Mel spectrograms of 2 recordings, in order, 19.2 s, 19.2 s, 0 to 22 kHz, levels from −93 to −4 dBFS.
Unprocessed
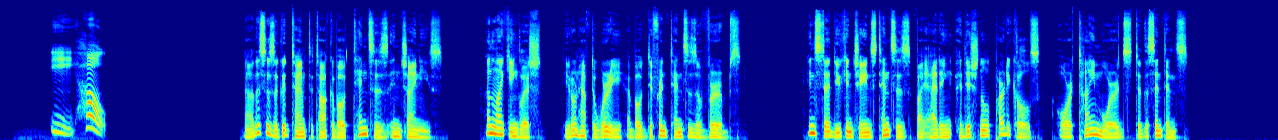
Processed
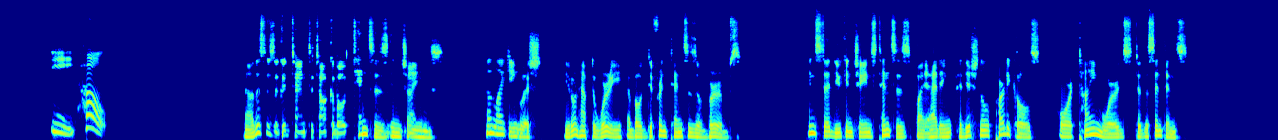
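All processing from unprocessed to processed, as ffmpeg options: -filter_complex "[0:a]asettb=1/sr,asplit=3[a][b][c];[a]atrim=end=3.934[d];[b]atrim=start=3.93:end=5.45,asetpts=PTS-STARTPTS,afade=t=in:d=0.004:c=qsin,afade=t=out:st=1.516:d=0.004:c=qsin,tiltshelf=f=1.2k:g=-9,aecho=1:1:4.5:0.72,atrim=end_sample=67032,acompressor=threshold=-38dB:ratio=6:attack=3.2:release=140:knee=1:detection=peak[e];[c]atrim=start=5.446[f];[d][e]acrossfade=d=0.004:c1=hsin:c2=qsin[g];[g][f]acrossfade=d=0.004:c1=qsin:c2=hsin,asettb=1/sr,asplit=3[h][i][j];[h]atrim=end=6.124[k];[i]atrim=start=6.12:end=7.91,asetpts=PTS-STARTPTS,afade=t=in:d=0.004:c=qsin,afade=t=out:st=1.786:d=0.004:c=qsin,lowpass=f=6k:w=0.5412,lowpass=f=6k:w=1.3066,acompressor=threshold=-36dB:ratio=2.5:attack=3.2:release=140:knee=1:detection=peak,asplit=2[l][m];[m]adelay=23,volume=-5dB[n];[l][n]amix=inputs=2:normalize=0,atrim=end_sample=78939[o];[j]atrim=start=7.906[p];[k][o]acrossfade=d=0.004:c1=hsin:c2=qsin[q];[q][p]acrossfade=d=0.004:c1=qsin:c2=hsin,afftdn=nr=28:nf=-42,highshelf=f=11k:g=3,acompressor=threshold=-40dB:ratio=4,volume=3.5dB"

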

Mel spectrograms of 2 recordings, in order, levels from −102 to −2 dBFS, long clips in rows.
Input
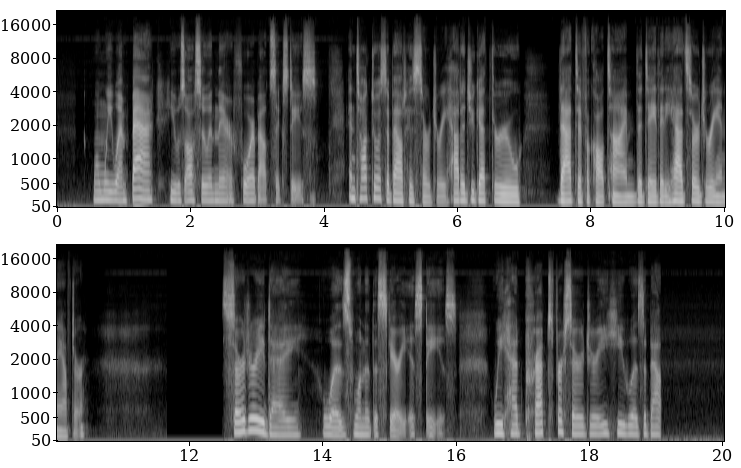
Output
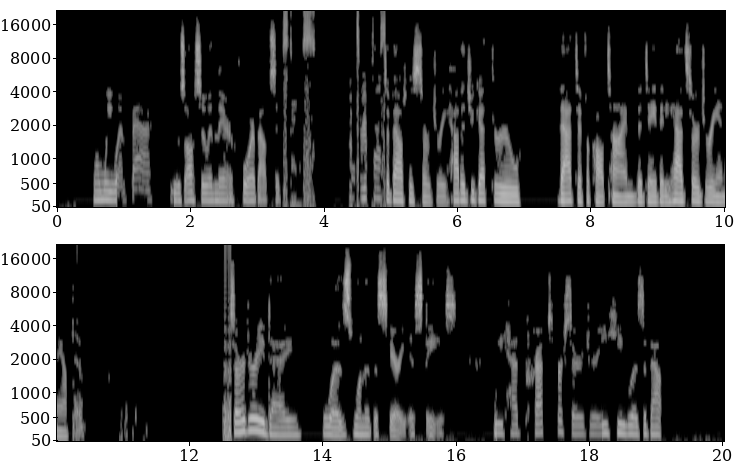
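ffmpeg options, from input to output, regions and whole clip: -filter_complex "[0:a]asettb=1/sr,asplit=3[a][b][c];[a]atrim=end=0.894[d];[b]atrim=start=0.89:end=1.76,asetpts=PTS-STARTPTS,afade=t=in:d=0.004:c=qsin,afade=t=out:st=0.866:d=0.004:c=qsin,highshelf=f=3.3k:g=-5,acompressor=threshold=-35dB:ratio=12:attack=3.2:release=140:knee=1:detection=peak,highpass=430,lowpass=6.3k[e];[c]atrim=start=1.756[f];[d][e]acrossfade=d=0.004:c1=hsin:c2=qsin[g];[g][f]acrossfade=d=0.004:c1=qsin:c2=hsin,asettb=1/sr,asplit=3[h][i][j];[h]atrim=end=3.354[k];[i]atrim=start=3.35:end=4.92,asetpts=PTS-STARTPTS,afade=t=in:d=0.004:c=qsin,afade=t=out:st=1.566:d=0.004:c=qsin,highpass=540,aeval=exprs='abs(val(0))':c=same[l];[j]atrim=start=4.916[m];[k][l]acrossfade=d=0.004:c1=hsin:c2=qsin[n];[n][m]acrossfade=d=0.004:c1=qsin:c2=hsin,asettb=1/sr,asplit=3[o][p][q];[o]atrim=end=10.264[r];[p]atrim=start=10.26:end=12.63,asetpts=PTS-STARTPTS,afade=t=in:d=0.004:c=qsin,afade=t=out:st=2.366:d=0.004:c=qsin,aeval=exprs='val(0)+0.5*0.00668*sgn(val(0))':c=same,highpass=360,acrusher=samples=28:mix=1:aa=0.000001:lfo=1:lforange=28:lforate=1.4[s];[q]atrim=start=12.626[t];[r][s]acrossfade=d=0.004:c1=hsin:c2=qsin[u];[u][t]acrossfade=d=0.004:c1=qsin:c2=hsin,asettb=1/sr,asplit=3[v][w][x];[v]atrim=end=16.614[y];[w]atrim=start=16.61:end=18.2,asetpts=PTS-STARTPTS,afade=t=in:d=0.004:c=qsin,afade=t=out:st=1.586:d=0.004:c=qsin,highpass=f=1.3k:p=1,aemphasis=mode=reproduction:type=bsi[z];[x]atrim=start=18.196[aa];[y][z]acrossfade=d=0.004:c1=hsin:c2=qsin[ab];[ab][aa]acrossfade=d=0.004:c1=qsin:c2=hsin,aemphasis=mode=production:type=50kf,afftfilt=real='re*gte(hypot(re,im),0.0158)':imag='im*gte(hypot(re,im),0.0158)':win_size=1024:overlap=0.75,highpass=54,volume=-3.5dB"

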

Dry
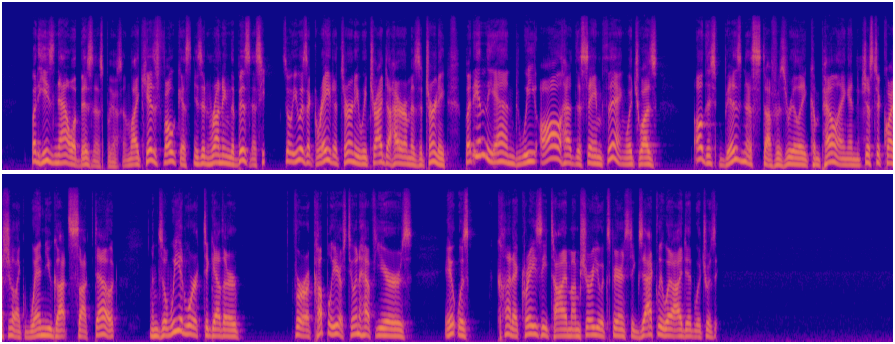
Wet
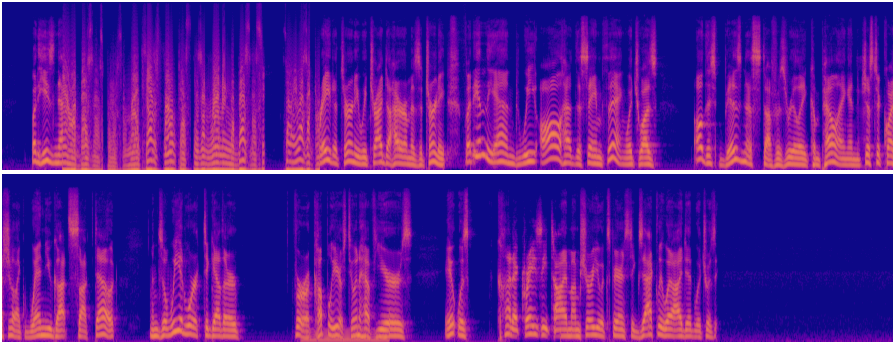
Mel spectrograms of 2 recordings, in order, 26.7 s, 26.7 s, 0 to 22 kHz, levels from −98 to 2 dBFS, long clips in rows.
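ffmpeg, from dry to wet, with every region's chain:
-filter_complex "[0:a]asettb=1/sr,asplit=3[a][b][c];[a]atrim=end=0.904[d];[b]atrim=start=0.9:end=4.76,asetpts=PTS-STARTPTS,afade=t=in:d=0.004:c=qsin,afade=t=out:st=3.856:d=0.004:c=qsin,lowpass=4.5k,aeval=exprs='abs(val(0))':c=same[e];[c]atrim=start=4.756[f];[d][e]acrossfade=d=0.004:c1=hsin:c2=qsin[g];[g][f]acrossfade=d=0.004:c1=qsin:c2=hsin,asettb=1/sr,asplit=3[h][i][j];[h]atrim=end=6.614[k];[i]atrim=start=6.61:end=7.02,asetpts=PTS-STARTPTS,afade=t=in:d=0.004:c=qsin,afade=t=out:st=0.406:d=0.004:c=qsin,highpass=190,acompressor=mode=upward:threshold=-36dB:ratio=2.5:attack=3.2:release=140:knee=2.83:detection=peak[l];[j]atrim=start=7.016[m];[k][l]acrossfade=d=0.004:c1=hsin:c2=qsin[n];[n][m]acrossfade=d=0.004:c1=qsin:c2=hsin,asettb=1/sr,asplit=3[o][p][q];[o]atrim=end=17.844[r];[p]atrim=start=17.84:end=19.17,asetpts=PTS-STARTPTS,afade=t=in:d=0.004:c=qsin,afade=t=out:st=1.326:d=0.004:c=qsin,afreqshift=-32,aeval=exprs='val(0)+0.00708*(sin(2*PI*60*n/s)+sin(2*PI*2*60*n/s)/2+sin(2*PI*3*60*n/s)/3+sin(2*PI*4*60*n/s)/4+sin(2*PI*5*60*n/s)/5)':c=same[s];[q]atrim=start=19.166[t];[r][s]acrossfade=d=0.004:c1=hsin:c2=qsin[u];[u][t]acrossfade=d=0.004:c1=qsin:c2=hsin,asettb=1/sr,asplit=3[v][w][x];[v]atrim=end=20.964[y];[w]atrim=start=20.96:end=21.74,asetpts=PTS-STARTPTS,afade=t=in:d=0.004:c=qsin,afade=t=out:st=0.776:d=0.004:c=qsin,highpass=150,lowpass=4.4k,aecho=1:1:3.6:0.78,atrim=end_sample=34398[z];[x]atrim=start=21.736[aa];[y][z]acrossfade=d=0.004:c1=hsin:c2=qsin[ab];[ab][aa]acrossfade=d=0.004:c1=qsin:c2=hsin"

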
